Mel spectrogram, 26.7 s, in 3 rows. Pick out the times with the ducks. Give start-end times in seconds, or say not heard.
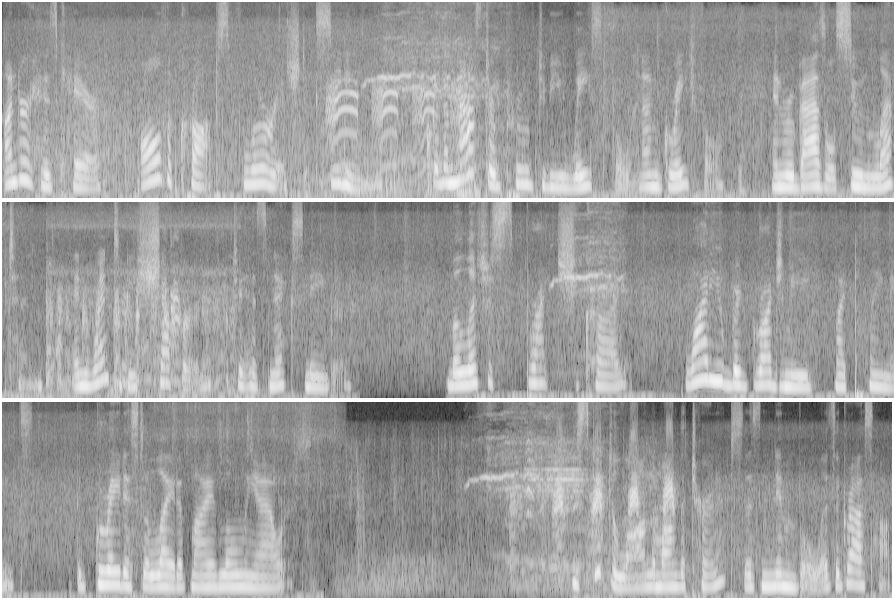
3.2-4.8, 9.3-11.3, 22.9-24.7.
